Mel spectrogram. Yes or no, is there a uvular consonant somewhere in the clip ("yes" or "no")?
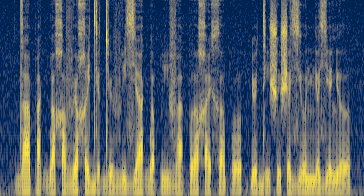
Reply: yes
